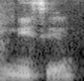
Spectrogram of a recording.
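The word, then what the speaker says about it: nisse: old days also believed inisis pronounced nisi the chives elves who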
